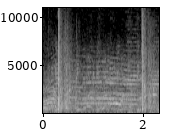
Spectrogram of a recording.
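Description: Two champagne corks popping, one shortly after the start and a second about 1.7 seconds later, over crowd chatter.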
